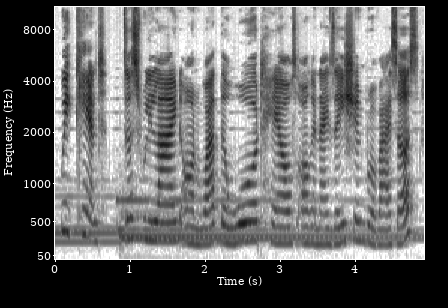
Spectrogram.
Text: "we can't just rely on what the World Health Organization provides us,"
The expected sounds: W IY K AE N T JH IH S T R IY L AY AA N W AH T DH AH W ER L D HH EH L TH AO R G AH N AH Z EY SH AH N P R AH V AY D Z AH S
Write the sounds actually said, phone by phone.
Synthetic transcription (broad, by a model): W IY K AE N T JH IH S T R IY L AY AA N W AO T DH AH W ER D HH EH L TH AO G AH N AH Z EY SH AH N P R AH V AY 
